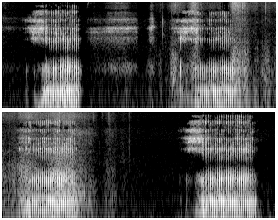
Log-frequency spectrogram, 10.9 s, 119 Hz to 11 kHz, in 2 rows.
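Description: Loud, rattling snores with each breath in, about 20 a minute, from a sleeping dog; typical snoring of a short-nosed breed.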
